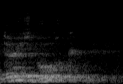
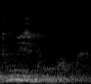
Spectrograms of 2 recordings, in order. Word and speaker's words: Duisburg: as dit deburg hein alors que c'est en Allemagne donc c'est douisbourg Duisburg deburg tu l' prononcé à la flamande et là il fallait prononcer à l'allemande voilà c'est un détail bien sûr hein mais on dit pas deburg en allemand dit d'isburg ça va alors je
